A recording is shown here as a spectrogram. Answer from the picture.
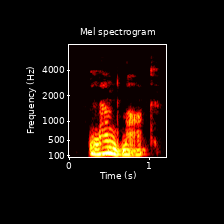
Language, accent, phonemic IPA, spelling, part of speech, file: English, Southern England, /ˈlændmɑːk/, landmark, noun / verb, LL-Q1860 (eng)-landmark.wav
- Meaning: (noun) 1. An object that marks the boundary of a piece of land (usually a stone, or a tree) 2. A recognizable natural or man-made feature used for navigation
